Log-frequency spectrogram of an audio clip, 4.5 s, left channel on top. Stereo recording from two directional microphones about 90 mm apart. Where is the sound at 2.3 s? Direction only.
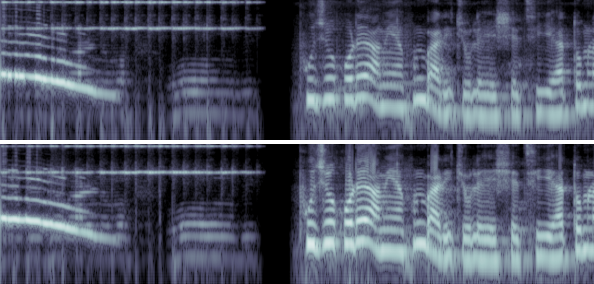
55° right (ahead or behind).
